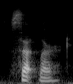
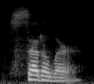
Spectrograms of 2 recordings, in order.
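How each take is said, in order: First: The word is said with one syllable dropped. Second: The word is said with its full syllables.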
